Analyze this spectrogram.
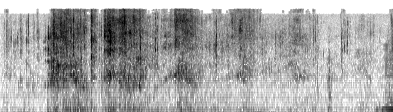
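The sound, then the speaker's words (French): Someone chews a crunchy sweet treat, with a steady run of crisp, irregular crunching bites. There is no talking. “Dans mon souvenir, il était plus croquant que ça”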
